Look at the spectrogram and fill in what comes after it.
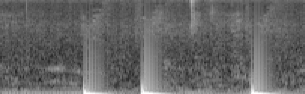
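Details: Stethoscope auscultation of a female patient's heart during a nursing physical-exam demonstration at the auscultation foci; low, clean lub-dub at the lower left sternal border without murmur; normal heart sounds.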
